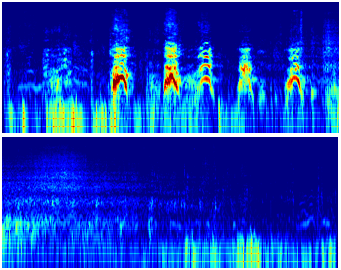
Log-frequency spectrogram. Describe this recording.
Dog bark with echo and splash
A dog barks loudly with an echo. Followed by a splash.
dog-bark, dog-echo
